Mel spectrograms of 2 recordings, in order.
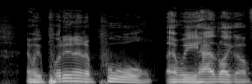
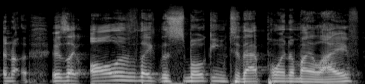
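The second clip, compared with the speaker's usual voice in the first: ordinary talk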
